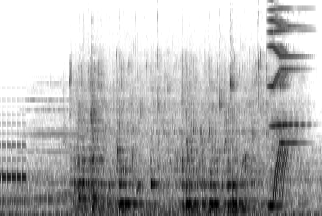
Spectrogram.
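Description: A toilet flushes in the video game Deadly Premonition, a rushing, gurgling wash of water lasting several seconds before a bright rising chime rings out at the end.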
